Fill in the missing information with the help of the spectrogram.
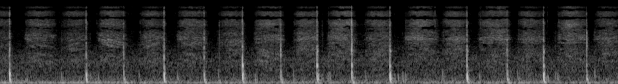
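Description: Hand pump inflating an inflatable kayak's side pontoon through its hose: a steady rhythm of pump strokes, a short sharp click about two and a half times a second over a rushing hiss of air.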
